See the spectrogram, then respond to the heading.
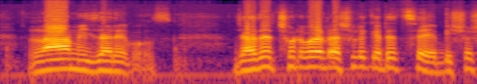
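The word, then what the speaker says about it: Les Misérables: হ্যাঁ, হু ইজ the author of লেস মিজারেবলস, এটাকে আসলে বলা হয় লা, এটা উচ্চারণটা হবে লয়াকার লা, লা মিজারেবলস।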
